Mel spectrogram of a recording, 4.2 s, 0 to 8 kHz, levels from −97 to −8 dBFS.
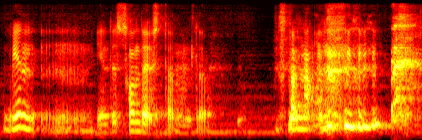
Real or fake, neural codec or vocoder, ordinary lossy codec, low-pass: fake; vocoder, 22.05 kHz, 80 mel bands, HiFi-GAN; none; 7.2 kHz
